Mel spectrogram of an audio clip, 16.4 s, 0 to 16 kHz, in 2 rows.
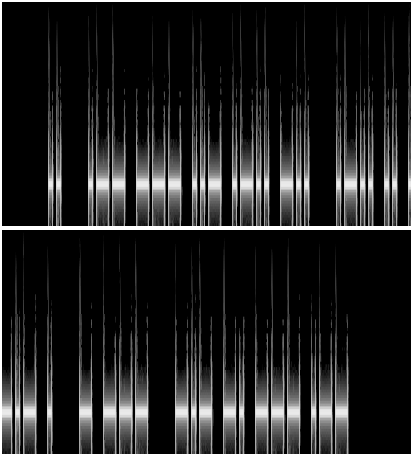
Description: Morse code, heard as a keyed tone, about 15 wpm, 700 Hz. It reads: I WOULD LIKE TO KNOW
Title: Sets of 5 Words Encore 15wpm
